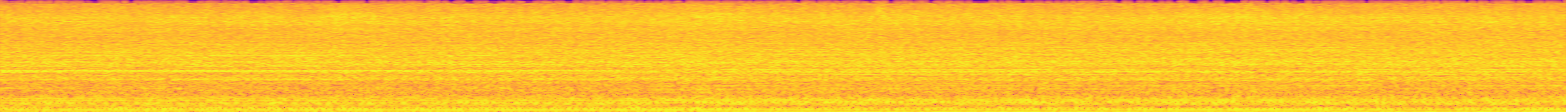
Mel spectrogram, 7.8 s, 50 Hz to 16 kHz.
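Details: 2003 Honda Accord automatic, after a shift range sensor wiring fix for drive-engagement surging, stalling and a P0507 code: smooth, steady idle in Drive with no surging, hunting or stalling; sounds settled and healthy.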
